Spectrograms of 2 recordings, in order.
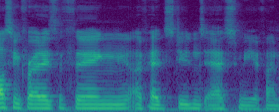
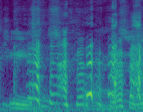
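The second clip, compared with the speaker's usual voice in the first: shocked; 4 dB louder, much slower than usual. Retold or imitated. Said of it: "And I'm like".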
